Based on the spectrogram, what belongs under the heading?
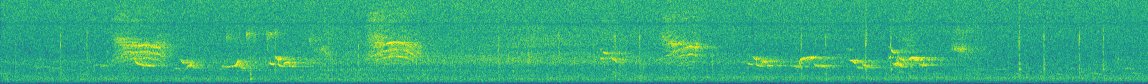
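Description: A bird chirping in short repeated phrases over a faint steady rolling noise from a garden-scale model freight train running on metal wheels along the track.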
